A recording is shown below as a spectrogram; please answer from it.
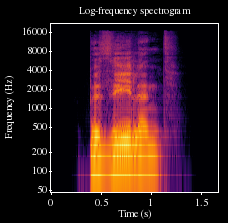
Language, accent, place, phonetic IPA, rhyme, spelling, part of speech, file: German, Germany, Berlin, [bəˈzeːlənt], -eːlənt, beseelend, verb, De-beseelend.ogg
- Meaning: present participle of beseelen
